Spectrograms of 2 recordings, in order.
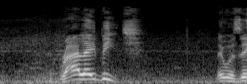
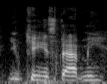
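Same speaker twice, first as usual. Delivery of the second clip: playful boast pitched up high; high-pitched take; 6 semitones higher, slower than usual. Pretend. Vlogger repeats a playful boast on a walk, high-pitched. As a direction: lift the whole boast high in your range.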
